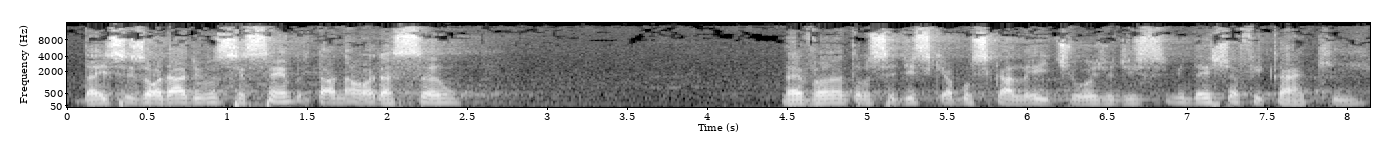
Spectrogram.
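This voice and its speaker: A man's voice: medium pitch, normal speed, a little mellow, in a large hall. A man, a pastor telling a personal testimony earnestly and calling his listeners beloved.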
